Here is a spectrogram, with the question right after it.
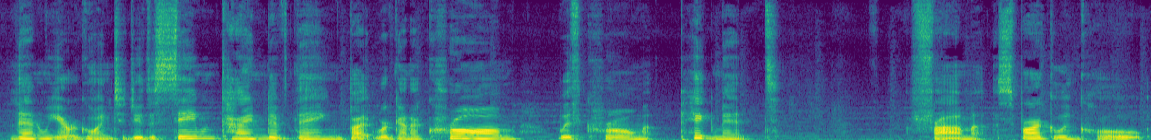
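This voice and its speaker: Slow, gravelly-voiced woman chatting about nails. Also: on the low side, a bit bright. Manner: chatty, rambling, with frequent ums and little laughs. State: a little sniffly. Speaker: nail art vlogger. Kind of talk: casual tutorial voice-over.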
